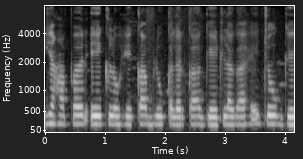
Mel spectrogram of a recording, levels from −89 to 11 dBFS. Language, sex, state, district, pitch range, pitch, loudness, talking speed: Hindi, female, Haryana, Rohtak, 185-200 Hz, 190 Hz, -15 LUFS, 200 wpm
